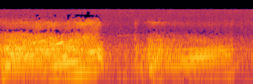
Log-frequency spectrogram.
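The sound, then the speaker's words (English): The Black Beauty, the Green Hornet's car, roars as it accelerates away. Its pitch climbs steadily, dips briefly at a gear change, then rises again. Loud and continuous, with no voices. “Step on it. Get the Black Beauty out of here.”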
